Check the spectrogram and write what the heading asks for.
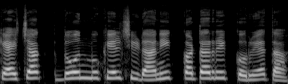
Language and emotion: Goan Konkani, neutral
